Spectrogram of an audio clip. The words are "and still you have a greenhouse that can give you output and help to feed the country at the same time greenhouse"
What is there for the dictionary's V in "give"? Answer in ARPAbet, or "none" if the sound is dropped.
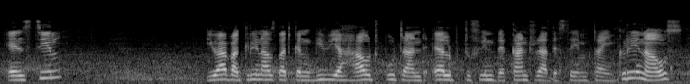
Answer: V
